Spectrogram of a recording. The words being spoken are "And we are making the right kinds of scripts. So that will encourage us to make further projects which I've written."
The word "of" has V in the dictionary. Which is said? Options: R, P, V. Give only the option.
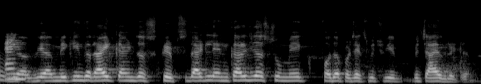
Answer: V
